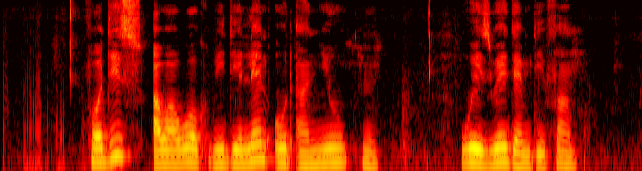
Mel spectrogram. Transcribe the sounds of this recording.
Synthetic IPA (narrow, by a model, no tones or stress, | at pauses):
fɔdisawawɔkwidelɛ̃nodãnːju | wes̬wedɛ̃mdefãm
